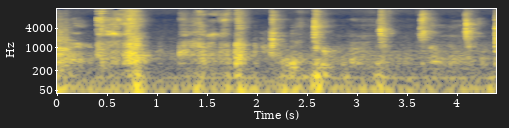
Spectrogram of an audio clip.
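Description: A man chewing a mouthful of seonji-guk (ox-blood soup with congealed blood): soft, wet mouth sounds about twice a second.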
